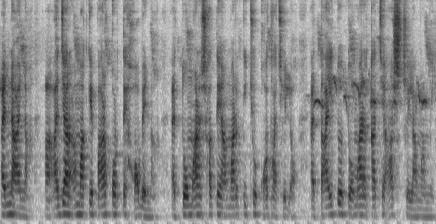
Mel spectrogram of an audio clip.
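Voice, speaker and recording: A man playing a genial village gentleman and fish trader in a cartoon, chatty and a little patronising. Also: mid-range voice, steady tone, normal speed, lightly acted. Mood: businesslike. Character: genial village gentleman, a fish-depot owner and ferry passenger. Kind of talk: Bengali moral-tale cartoon dubbing.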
